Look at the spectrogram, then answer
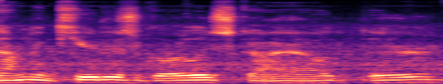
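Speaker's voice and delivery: plain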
